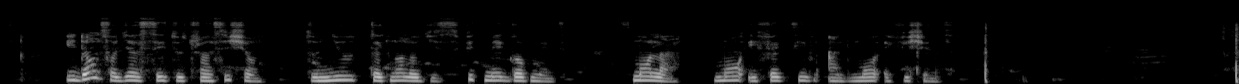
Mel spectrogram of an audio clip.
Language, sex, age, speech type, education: Nigerian Pidgin, female, 30-45, spontaneous, tertiary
